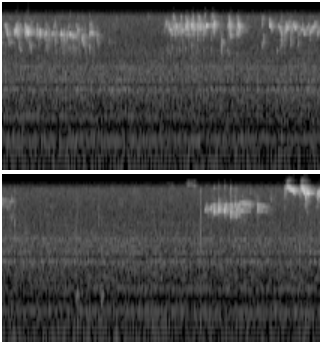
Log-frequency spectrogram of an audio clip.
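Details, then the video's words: European robin song: a series of short, high, tinkling warbled phrases, each about a second long, some with rapid trills. Pauses of varying length separate the phrases, and a final thin, piercing high note follows. The background is quiet. "le chant du rouge gorge"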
